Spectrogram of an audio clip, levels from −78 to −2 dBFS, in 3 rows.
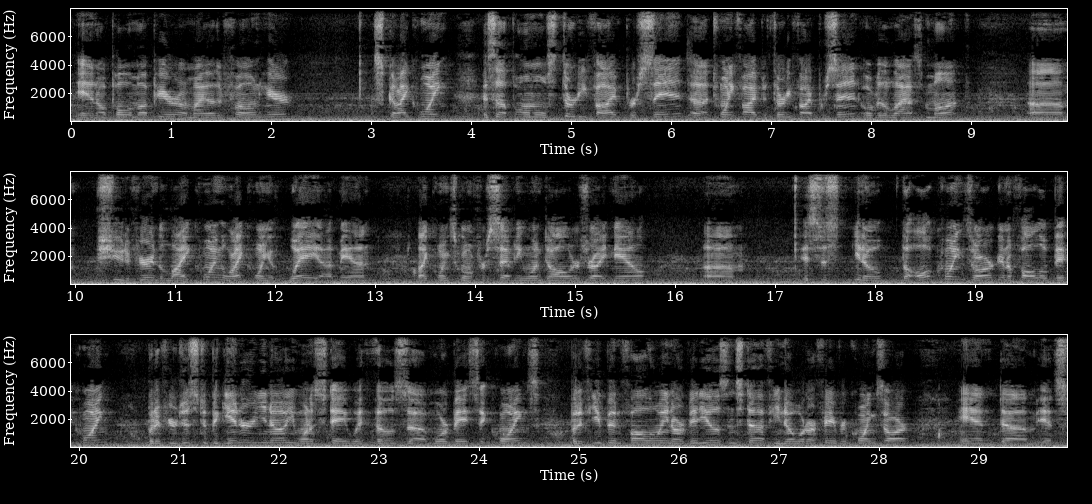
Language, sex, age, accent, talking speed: English, male, 40-59, American, 175 wpm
